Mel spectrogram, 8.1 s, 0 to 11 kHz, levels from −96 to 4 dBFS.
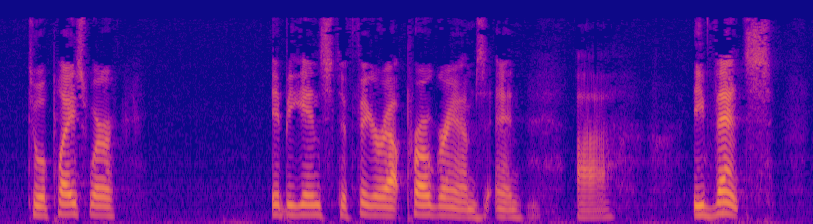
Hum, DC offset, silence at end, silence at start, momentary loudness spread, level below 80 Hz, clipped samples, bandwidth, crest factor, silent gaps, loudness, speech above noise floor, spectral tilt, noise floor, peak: none; under 0.1%; 0.45 s; 0.3 s; 15 LU; -68 dBFS; under 0.1%; 8.8 kHz; 24 dB; none; -29 LUFS; 40 dB; -5 dB/octave; -68 dBFS; -6 dBFS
